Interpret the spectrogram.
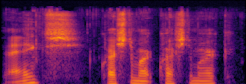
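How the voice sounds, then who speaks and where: A man's voice: medium pitch, moderate pace, a bit bright. A man with an American accent chatting casually as a game streamer, rambling and jokey, often correcting himself mid-thought. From United States. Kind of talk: casual livestream chat.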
